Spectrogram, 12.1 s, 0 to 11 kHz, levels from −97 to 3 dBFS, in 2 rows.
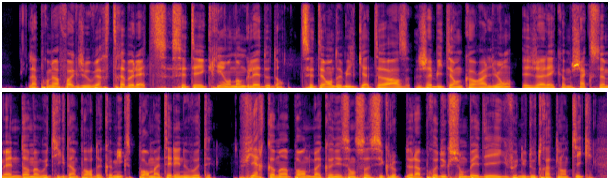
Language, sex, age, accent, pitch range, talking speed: French, male, 30-49, French, 95-130 Hz, 240 wpm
